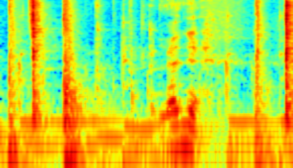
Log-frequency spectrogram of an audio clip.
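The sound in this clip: A washing machine lid closes with a few dull thunks and knocks, scattered over about two seconds. Low tonal hums and sounds run between the impacts.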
